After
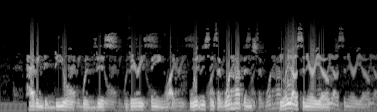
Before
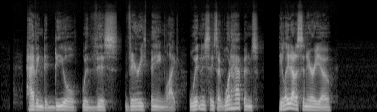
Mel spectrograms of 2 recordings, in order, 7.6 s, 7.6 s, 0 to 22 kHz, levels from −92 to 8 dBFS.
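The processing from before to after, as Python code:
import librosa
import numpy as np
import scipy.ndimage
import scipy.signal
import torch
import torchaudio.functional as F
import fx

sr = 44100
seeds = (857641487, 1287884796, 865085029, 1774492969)

p1 = fx.add_hum(x, sr, base_hz=60, snr_db=24)
p2 = fx.spec_topn(p1, sr, count=32)
p3 = fx.small_body(p2, sr, hz=(300.0, 670.0, 1200.0), ring_ms=20, db=14)
p4 = p3 + fx.echo_feedback(p3, sr, ms=822, feedback_pct=22, wet_db=-15, dry=0)
p5 = fx.dynamic_eq(p4, sr, hz=2300.0, q=5.8, threshold_db=-44.0, ratio=4.0, max_db=4)
p6 = 10.0 ** (-6.0 / 20.0) * (np.abs((p5 / 10.0 ** (-6.0 / 20.0) + 3.0) % 4.0 - 2.0) - 1.0)
p7 = p5 + F.gain(torch.from_numpy(p6), -5.0).numpy()
p8 = scipy.signal.sosfilt(scipy.signal.butter(2, 4800.0, 'lowpass', fs=sr, output='sos'), p7)
y = F.gain(torch.from_numpy(p8), -3.0).numpy()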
